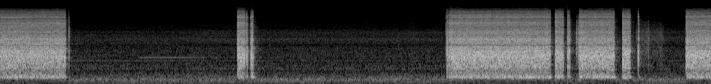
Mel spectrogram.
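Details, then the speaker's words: 1964 Johnson Messenger 3CB CB radio with the receiver disabled: severe steady white-noise hiss generated in the audio section, cutting out when the signal is shunted with a capacitor. Suspected cause is noisy old PNP germanium audio transistors. "the symptom with this radio is severe hiss like severe white noise and I give you an example of that now keep in mind the receiver is completely disabled in this so all of that noise is being generated in the audio section"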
